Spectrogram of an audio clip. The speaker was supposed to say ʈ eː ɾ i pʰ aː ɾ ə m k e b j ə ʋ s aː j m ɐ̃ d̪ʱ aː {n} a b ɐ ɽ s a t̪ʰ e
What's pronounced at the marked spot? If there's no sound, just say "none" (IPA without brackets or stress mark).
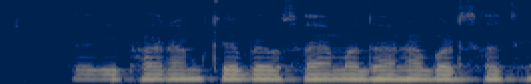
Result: n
